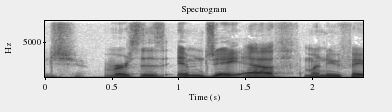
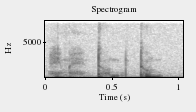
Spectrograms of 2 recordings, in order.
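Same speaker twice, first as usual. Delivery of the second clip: a hushed, menacing joke threat, barely voiced; mock whispered threat; 12 dB quieter than usual. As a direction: whisper the threat like a movie tough guy.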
